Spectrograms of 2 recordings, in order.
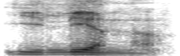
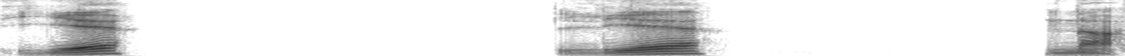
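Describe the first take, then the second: First: Elena with a first-syllable "e", stress on "le"; reduced pronunciation. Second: Ye, lie, na said slowly as separate syllables; letter by letter. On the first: Teacher showing students the real pronunciation of Elena. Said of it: "it's actually something like this". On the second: Teacher showing the naive letter-by-letter reading of Elena. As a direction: spell out ye, lie, na, each syllable full. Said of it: "if you just do it letter by letter". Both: Shown as a demonstration.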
